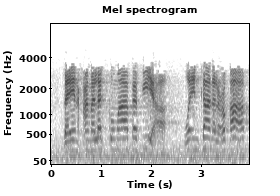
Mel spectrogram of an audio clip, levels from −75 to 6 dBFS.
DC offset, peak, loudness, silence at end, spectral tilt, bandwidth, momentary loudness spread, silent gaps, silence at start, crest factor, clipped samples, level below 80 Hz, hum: under 0.1%; -2 dBFS; -19 LUFS; 0 s; -7.5 dB/octave; 4.8 kHz; 8 LU; none; 0.25 s; 18 dB; under 0.1%; -50 dBFS; none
